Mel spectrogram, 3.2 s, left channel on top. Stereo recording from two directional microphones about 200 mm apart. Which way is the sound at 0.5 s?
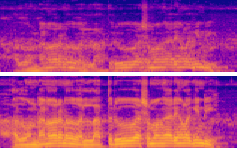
50° right (ahead or behind).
